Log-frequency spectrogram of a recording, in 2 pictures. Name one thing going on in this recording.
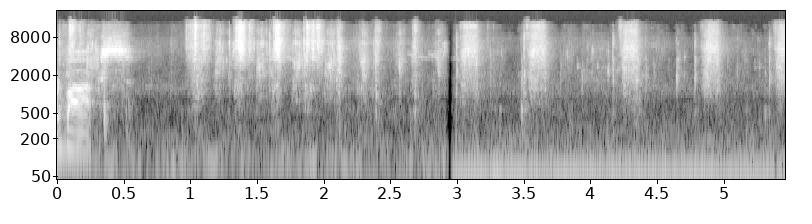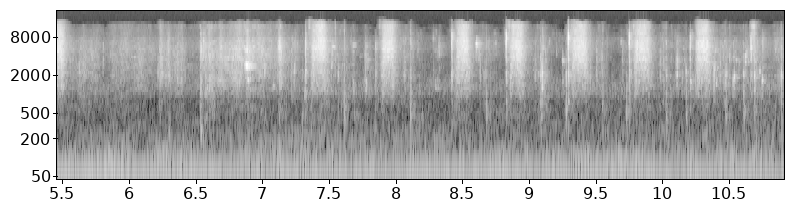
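A spray bottle hisses in quick repeated squirts.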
